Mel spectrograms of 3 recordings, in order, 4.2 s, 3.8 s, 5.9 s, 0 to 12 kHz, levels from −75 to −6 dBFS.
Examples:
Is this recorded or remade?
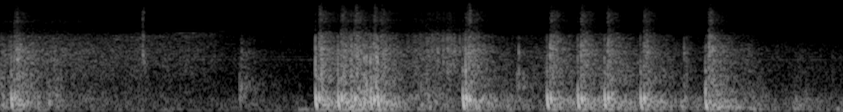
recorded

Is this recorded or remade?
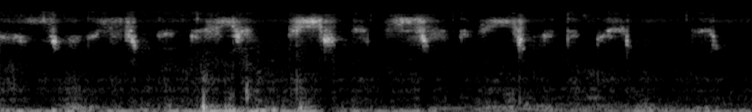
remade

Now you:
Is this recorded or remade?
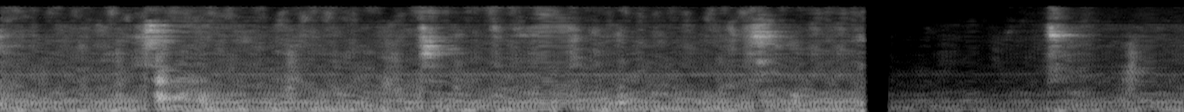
remade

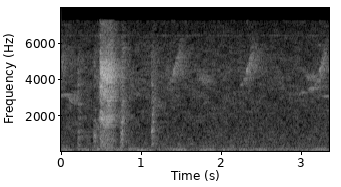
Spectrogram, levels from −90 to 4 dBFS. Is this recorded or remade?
recorded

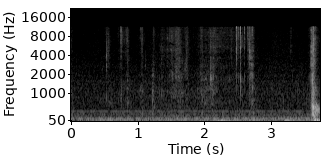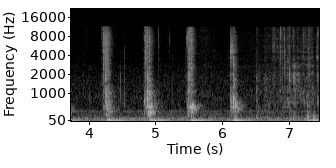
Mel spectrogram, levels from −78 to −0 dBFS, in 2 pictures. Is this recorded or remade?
recorded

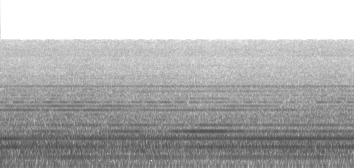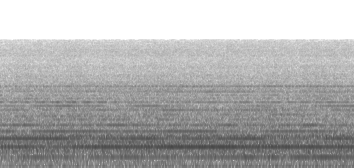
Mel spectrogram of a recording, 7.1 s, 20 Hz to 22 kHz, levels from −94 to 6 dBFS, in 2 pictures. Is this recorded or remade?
recorded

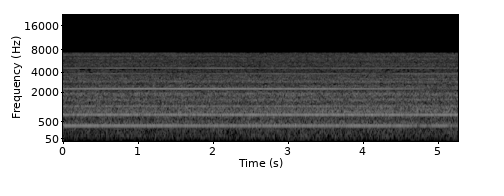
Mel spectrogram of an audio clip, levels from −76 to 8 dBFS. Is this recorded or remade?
recorded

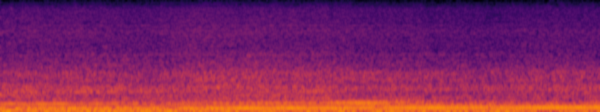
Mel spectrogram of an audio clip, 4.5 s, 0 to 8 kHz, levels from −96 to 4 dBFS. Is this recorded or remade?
recorded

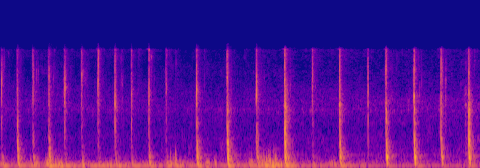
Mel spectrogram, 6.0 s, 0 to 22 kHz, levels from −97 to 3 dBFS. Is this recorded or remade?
recorded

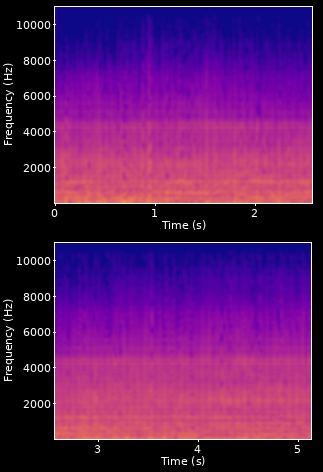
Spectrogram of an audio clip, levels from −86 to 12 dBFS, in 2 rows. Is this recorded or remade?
remade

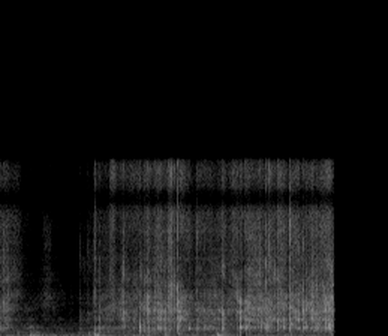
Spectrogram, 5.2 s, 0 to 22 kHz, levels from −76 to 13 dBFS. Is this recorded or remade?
remade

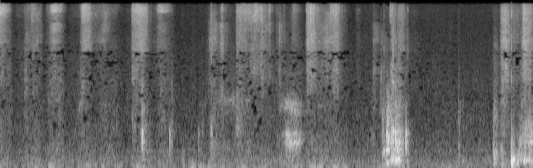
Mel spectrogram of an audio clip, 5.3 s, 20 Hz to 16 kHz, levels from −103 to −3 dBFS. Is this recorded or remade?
recorded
